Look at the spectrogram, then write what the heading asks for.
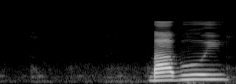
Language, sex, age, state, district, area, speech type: Bengali, female, 45-60, West Bengal, Howrah, urban, spontaneous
